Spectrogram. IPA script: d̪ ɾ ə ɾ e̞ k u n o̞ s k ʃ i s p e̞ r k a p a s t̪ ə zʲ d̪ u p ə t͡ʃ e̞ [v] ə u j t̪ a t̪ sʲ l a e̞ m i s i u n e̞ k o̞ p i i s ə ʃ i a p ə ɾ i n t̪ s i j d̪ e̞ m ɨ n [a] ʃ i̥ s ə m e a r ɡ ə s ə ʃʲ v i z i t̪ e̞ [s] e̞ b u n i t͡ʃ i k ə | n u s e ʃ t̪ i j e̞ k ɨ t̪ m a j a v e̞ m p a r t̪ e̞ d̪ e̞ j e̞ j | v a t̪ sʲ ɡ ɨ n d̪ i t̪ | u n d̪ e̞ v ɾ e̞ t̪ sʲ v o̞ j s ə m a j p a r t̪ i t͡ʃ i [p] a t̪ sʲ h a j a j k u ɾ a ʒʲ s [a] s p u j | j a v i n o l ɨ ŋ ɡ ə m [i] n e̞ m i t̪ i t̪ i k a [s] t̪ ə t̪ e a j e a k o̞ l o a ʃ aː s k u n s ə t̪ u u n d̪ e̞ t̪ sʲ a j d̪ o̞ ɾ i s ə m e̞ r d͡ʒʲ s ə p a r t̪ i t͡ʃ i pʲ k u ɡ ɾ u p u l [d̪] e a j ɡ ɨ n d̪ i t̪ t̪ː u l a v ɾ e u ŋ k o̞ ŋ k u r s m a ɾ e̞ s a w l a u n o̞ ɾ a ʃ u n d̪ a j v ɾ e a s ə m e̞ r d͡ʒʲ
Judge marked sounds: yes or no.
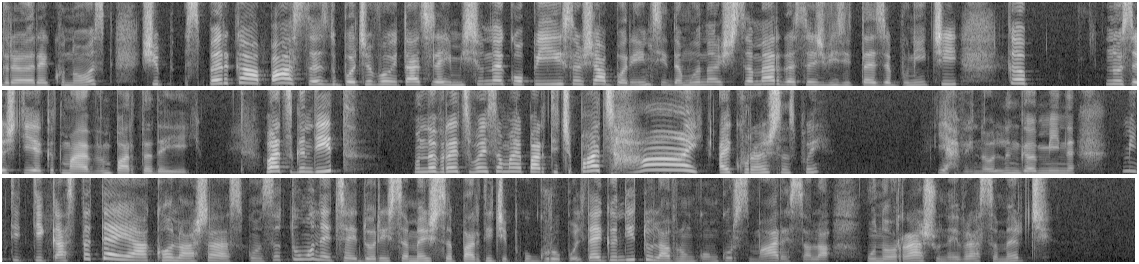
yes, no, no, yes, no, yes, yes, no

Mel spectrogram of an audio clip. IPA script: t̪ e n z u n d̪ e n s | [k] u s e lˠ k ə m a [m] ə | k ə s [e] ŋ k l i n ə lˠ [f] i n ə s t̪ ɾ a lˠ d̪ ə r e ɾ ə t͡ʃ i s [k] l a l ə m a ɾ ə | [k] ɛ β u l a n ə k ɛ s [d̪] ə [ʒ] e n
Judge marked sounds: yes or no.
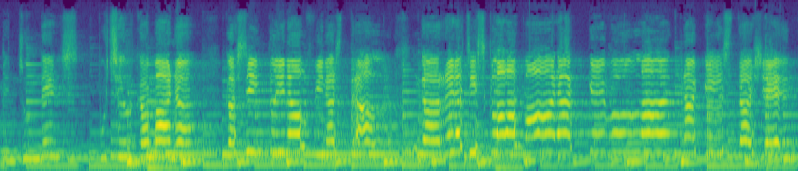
no, no, no, yes, yes, yes, no, yes

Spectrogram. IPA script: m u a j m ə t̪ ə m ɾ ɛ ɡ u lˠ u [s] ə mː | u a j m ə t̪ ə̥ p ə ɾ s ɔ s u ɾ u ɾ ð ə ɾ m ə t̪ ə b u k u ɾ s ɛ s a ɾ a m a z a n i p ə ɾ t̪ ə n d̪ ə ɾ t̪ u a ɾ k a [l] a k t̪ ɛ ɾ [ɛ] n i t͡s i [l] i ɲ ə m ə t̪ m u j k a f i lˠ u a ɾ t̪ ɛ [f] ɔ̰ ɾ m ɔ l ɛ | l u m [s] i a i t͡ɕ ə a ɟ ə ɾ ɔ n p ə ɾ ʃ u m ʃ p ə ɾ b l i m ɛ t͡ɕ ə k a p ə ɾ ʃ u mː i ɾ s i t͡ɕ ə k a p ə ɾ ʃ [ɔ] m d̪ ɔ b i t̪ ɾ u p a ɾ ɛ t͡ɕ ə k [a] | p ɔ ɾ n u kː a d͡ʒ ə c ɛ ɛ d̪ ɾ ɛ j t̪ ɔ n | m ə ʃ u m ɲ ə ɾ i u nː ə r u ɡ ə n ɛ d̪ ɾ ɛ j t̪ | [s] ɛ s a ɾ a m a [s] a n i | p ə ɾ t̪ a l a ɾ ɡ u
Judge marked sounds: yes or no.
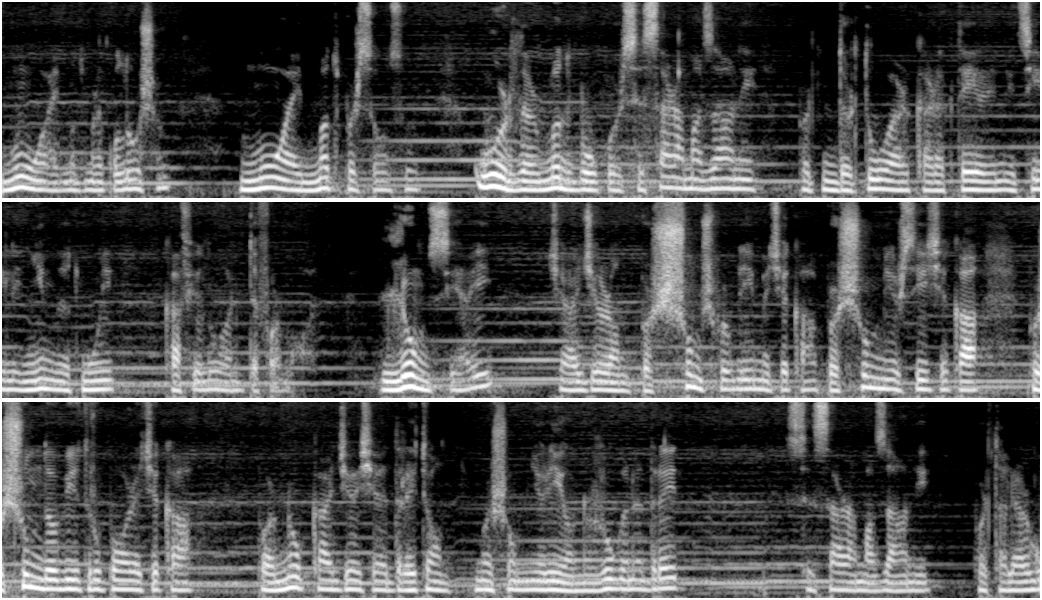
no, no, no, yes, yes, yes, no, yes, yes, no

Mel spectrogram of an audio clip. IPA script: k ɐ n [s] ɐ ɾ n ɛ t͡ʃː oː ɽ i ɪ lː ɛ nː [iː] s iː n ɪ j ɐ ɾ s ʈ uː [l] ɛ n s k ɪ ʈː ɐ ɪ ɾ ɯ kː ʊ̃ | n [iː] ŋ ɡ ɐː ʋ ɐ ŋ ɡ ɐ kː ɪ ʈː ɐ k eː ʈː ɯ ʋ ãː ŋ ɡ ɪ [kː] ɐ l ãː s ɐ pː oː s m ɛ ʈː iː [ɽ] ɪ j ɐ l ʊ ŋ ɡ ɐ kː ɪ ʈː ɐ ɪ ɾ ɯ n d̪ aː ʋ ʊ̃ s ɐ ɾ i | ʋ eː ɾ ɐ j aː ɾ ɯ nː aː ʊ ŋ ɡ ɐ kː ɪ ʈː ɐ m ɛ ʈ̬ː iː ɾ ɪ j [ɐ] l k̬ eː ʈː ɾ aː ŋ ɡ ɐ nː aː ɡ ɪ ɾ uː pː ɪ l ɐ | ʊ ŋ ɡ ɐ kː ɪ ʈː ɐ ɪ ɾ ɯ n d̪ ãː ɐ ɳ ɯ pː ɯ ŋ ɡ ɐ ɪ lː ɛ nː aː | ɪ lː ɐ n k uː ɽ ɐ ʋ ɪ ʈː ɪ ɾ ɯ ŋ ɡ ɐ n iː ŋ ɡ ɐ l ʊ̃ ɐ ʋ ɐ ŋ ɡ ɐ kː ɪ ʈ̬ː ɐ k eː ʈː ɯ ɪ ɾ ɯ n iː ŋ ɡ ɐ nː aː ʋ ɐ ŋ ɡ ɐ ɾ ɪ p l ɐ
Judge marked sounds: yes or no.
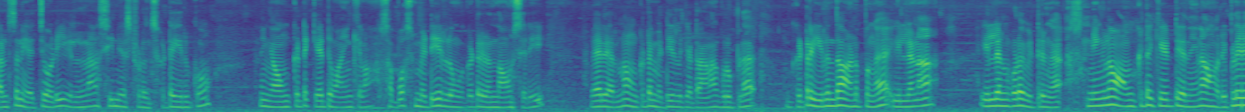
yes, no, no, yes, yes, no, yes

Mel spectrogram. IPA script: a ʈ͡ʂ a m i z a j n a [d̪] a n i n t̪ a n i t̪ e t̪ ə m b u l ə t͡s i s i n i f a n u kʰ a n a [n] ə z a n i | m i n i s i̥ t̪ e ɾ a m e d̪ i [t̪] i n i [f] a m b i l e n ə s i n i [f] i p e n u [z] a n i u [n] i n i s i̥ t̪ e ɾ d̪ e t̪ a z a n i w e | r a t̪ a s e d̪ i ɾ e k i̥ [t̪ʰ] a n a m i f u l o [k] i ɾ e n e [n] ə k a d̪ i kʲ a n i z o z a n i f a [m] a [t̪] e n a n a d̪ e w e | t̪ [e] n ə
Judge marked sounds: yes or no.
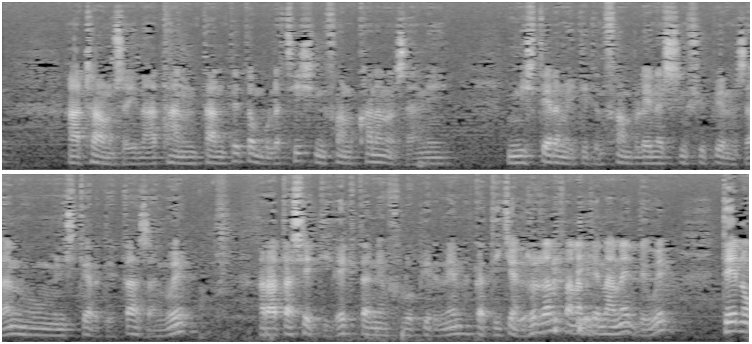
no, yes, no, yes, yes, yes, no, no, no, yes, no, yes, yes

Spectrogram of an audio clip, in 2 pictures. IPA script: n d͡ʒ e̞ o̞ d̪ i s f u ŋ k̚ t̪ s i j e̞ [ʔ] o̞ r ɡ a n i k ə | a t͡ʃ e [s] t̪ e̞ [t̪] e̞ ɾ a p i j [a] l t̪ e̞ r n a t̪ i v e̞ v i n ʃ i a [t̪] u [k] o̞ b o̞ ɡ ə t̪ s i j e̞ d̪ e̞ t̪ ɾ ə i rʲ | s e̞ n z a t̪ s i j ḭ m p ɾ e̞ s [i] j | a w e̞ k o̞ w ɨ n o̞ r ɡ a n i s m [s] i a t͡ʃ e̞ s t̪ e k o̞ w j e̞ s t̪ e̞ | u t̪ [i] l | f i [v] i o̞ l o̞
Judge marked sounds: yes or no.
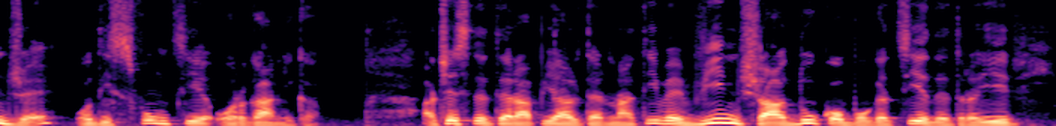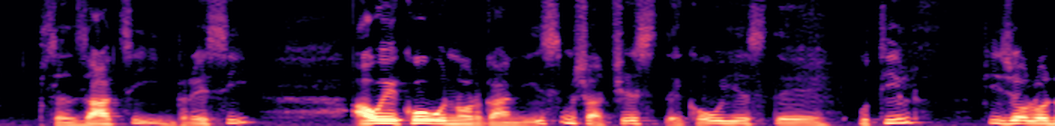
yes, yes, yes, yes, no, yes, yes, no, yes, no

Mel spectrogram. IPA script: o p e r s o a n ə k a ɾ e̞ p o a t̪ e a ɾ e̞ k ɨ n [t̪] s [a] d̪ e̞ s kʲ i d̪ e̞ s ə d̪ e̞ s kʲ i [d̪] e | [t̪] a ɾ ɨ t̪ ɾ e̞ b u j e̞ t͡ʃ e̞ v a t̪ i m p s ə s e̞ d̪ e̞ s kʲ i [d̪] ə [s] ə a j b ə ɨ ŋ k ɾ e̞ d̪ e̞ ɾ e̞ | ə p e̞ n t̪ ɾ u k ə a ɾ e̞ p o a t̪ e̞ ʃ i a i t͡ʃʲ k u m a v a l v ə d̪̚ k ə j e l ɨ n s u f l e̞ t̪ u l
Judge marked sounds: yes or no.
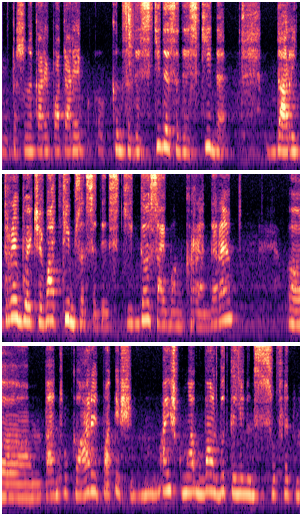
no, no, yes, no, yes, yes

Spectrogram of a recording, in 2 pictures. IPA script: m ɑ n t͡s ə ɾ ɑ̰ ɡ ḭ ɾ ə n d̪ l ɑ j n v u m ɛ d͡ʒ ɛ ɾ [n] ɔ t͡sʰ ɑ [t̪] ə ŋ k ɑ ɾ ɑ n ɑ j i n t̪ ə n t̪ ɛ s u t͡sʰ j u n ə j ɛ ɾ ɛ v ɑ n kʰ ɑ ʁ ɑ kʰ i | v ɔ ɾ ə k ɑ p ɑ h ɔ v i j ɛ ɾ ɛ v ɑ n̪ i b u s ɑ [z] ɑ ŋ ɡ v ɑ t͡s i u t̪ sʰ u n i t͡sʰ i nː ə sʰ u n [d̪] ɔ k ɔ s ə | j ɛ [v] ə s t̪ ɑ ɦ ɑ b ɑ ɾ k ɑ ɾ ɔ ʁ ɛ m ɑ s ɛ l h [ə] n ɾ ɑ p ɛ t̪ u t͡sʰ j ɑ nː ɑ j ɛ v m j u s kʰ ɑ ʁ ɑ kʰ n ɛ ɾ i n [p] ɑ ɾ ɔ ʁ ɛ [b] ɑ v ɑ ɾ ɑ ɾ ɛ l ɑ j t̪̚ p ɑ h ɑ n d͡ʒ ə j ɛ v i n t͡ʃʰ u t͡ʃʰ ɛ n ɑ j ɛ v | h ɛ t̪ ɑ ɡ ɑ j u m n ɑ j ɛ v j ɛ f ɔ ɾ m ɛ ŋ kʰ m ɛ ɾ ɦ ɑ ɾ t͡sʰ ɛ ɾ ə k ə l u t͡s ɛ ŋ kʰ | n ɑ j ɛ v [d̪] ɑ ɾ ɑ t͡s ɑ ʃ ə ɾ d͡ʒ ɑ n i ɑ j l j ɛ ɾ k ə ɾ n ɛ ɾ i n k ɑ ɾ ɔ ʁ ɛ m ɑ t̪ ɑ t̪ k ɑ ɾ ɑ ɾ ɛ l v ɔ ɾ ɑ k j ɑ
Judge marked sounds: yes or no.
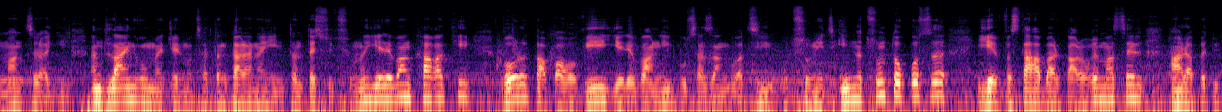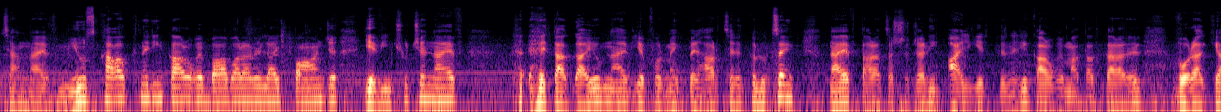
no, yes, yes, no, no, no, no, yes, no

